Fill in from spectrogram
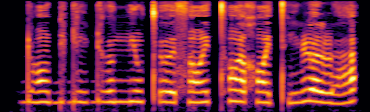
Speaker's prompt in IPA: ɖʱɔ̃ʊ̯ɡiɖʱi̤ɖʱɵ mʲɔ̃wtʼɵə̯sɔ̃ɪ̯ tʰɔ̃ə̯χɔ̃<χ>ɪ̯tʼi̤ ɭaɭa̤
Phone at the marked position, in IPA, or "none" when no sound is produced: none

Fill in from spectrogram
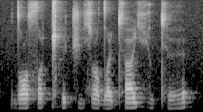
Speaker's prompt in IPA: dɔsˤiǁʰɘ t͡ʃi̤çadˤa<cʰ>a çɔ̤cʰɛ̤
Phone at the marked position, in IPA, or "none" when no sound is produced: cʰ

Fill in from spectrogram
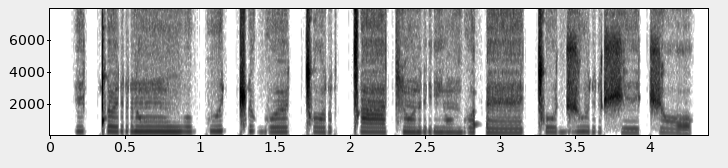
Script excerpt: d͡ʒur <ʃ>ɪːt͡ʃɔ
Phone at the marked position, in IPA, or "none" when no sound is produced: ʃ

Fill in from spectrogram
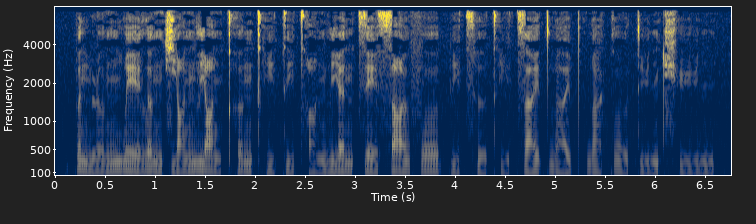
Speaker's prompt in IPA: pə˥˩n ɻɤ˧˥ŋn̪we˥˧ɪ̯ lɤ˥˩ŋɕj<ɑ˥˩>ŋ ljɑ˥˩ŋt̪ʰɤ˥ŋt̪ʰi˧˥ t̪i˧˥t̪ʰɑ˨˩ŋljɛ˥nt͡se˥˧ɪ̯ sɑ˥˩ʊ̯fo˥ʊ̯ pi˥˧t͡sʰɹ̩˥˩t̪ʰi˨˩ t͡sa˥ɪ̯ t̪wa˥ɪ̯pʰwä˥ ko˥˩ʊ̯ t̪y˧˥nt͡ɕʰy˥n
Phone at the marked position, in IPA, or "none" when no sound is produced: ɑ˧˥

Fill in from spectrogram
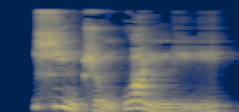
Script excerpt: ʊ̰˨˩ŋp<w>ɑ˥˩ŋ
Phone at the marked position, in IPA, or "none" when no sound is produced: w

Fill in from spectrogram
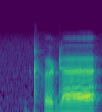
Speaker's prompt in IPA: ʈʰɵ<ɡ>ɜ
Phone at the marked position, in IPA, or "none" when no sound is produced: ɖ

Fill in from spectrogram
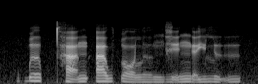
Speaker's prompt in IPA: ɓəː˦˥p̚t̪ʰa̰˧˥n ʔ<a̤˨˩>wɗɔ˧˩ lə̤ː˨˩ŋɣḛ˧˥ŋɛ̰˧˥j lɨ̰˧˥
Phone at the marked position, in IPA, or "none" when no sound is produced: a˧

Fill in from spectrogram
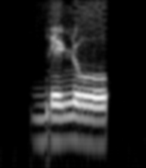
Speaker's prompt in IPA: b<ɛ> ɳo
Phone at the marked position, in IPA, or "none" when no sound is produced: e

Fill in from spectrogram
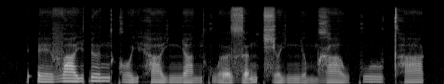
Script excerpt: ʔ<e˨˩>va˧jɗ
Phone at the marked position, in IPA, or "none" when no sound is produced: e˨˩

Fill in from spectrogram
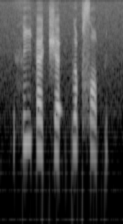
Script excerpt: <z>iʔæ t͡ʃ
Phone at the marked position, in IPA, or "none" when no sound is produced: θ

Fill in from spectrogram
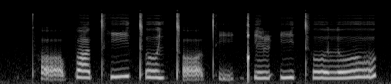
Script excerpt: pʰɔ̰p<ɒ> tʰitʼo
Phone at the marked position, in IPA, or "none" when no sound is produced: ɒ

